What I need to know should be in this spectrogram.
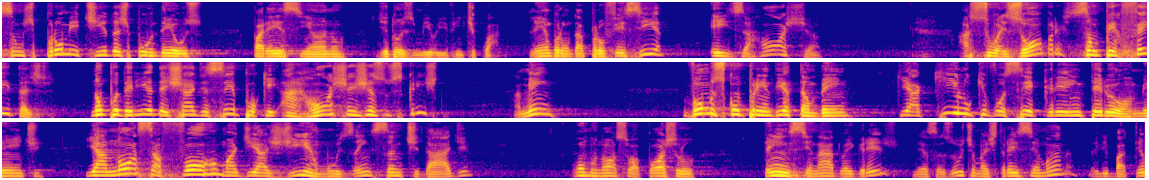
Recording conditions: large echoing room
